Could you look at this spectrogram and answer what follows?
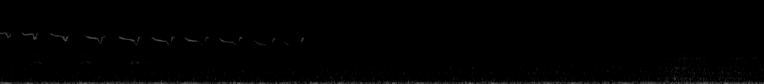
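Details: At Smith Rock State Park, among volcanic tuff cliffs, a Canyon Wren (Catherpes mexicanus) sings a descending cascade of about ten clear, downward-slurred whistled notes over three seconds, over a low wind rumble.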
